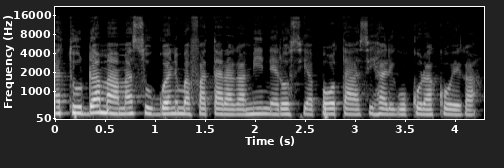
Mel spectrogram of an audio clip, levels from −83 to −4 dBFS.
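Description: No technical faults can be heard anywhere in the recording, and the signal holds steady throughout.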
